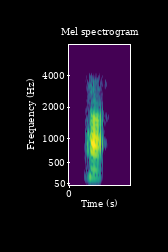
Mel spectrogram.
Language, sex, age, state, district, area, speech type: Sindhi, female, 30-45, Gujarat, Junagadh, urban, conversation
